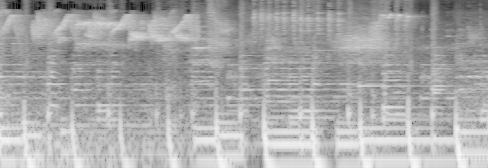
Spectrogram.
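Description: Background music with a steady beat and bass line, with caged songbirds chirping and singing in quick high runs over it, densest in the first two seconds or so and again about two-thirds of the way in.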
